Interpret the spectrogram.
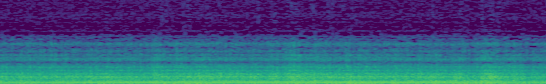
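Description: Motorcycle engine running at a steady cruise, its hum holding one pitch, under heavy wind noise on the camera microphone.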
